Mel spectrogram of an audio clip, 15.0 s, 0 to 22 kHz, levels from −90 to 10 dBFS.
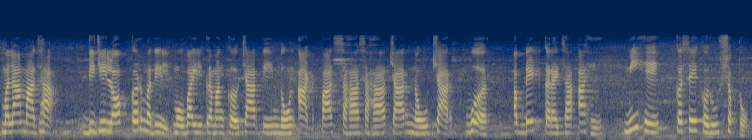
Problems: constant background noise, continuous background conversations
